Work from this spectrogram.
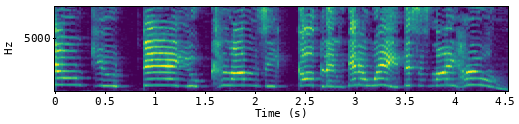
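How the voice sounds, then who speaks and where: Using a put-on character voice at an extremely high pitch, the speaker goes at a fairly slow pace. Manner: horrible, alarmed.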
